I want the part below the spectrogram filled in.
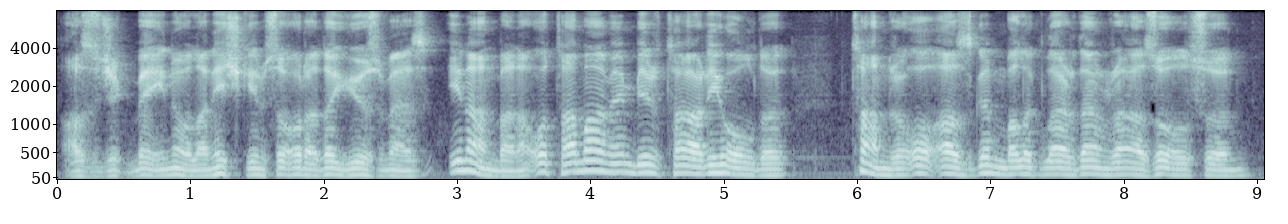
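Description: A man's voice: on the low side, unhurried, sharp tone. A man voicing an older male spy who talks in a dry, laconic way in an audiobook. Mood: wry.

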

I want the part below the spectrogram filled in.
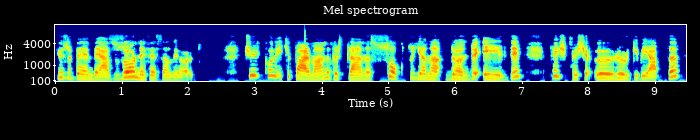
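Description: Woman reading a novel aloud, steady pace, dry muffled recording. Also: mid-range voice, measured pace, no room sound. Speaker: audiobook narrator. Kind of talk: scripted novel narration. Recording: dry, slightly dull audiobook recording.

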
